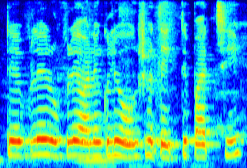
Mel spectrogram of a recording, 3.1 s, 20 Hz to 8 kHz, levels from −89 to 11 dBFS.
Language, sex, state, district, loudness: Bengali, female, West Bengal, Alipurduar, -13 LUFS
